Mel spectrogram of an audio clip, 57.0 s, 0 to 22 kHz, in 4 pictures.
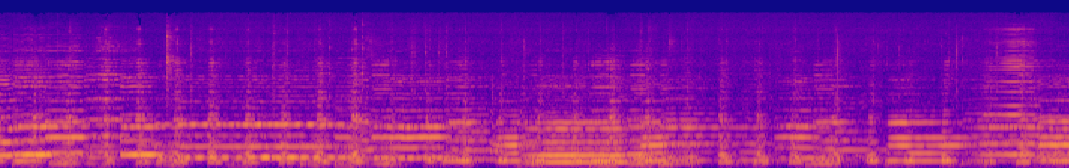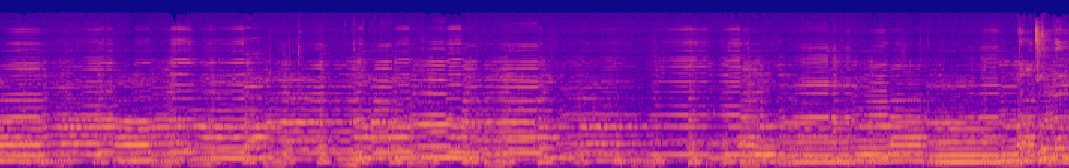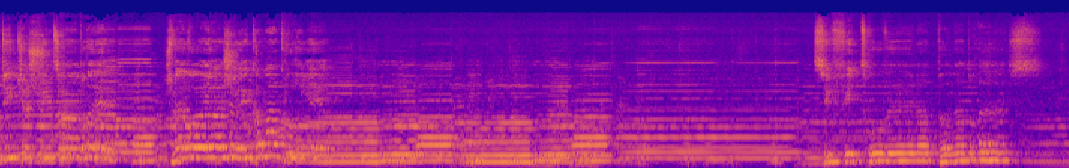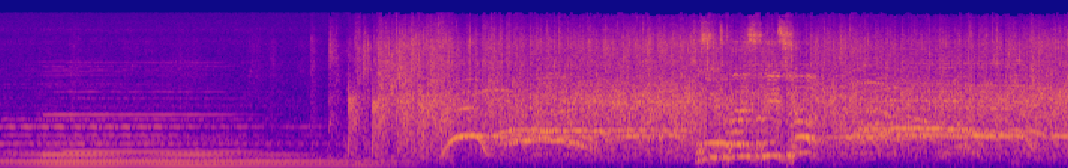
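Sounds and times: sustained melody notes: 0.0s - 47.8s
upright double bass: 0.0s - 48.9s.

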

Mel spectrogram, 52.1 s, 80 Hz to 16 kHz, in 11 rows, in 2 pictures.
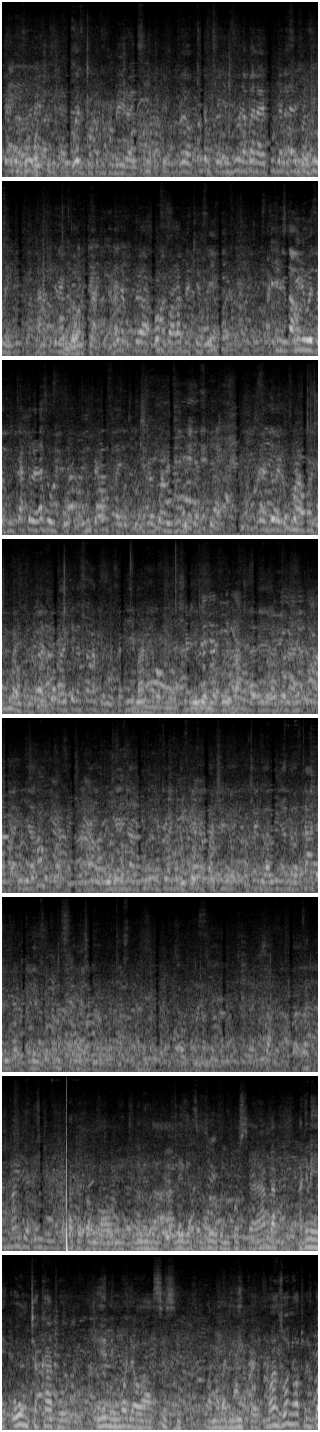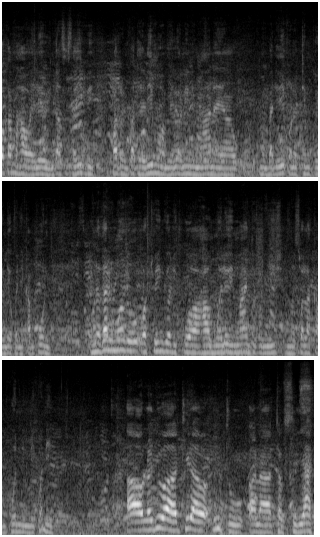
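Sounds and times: faint chattering voices: 0.0s - 52.0s.

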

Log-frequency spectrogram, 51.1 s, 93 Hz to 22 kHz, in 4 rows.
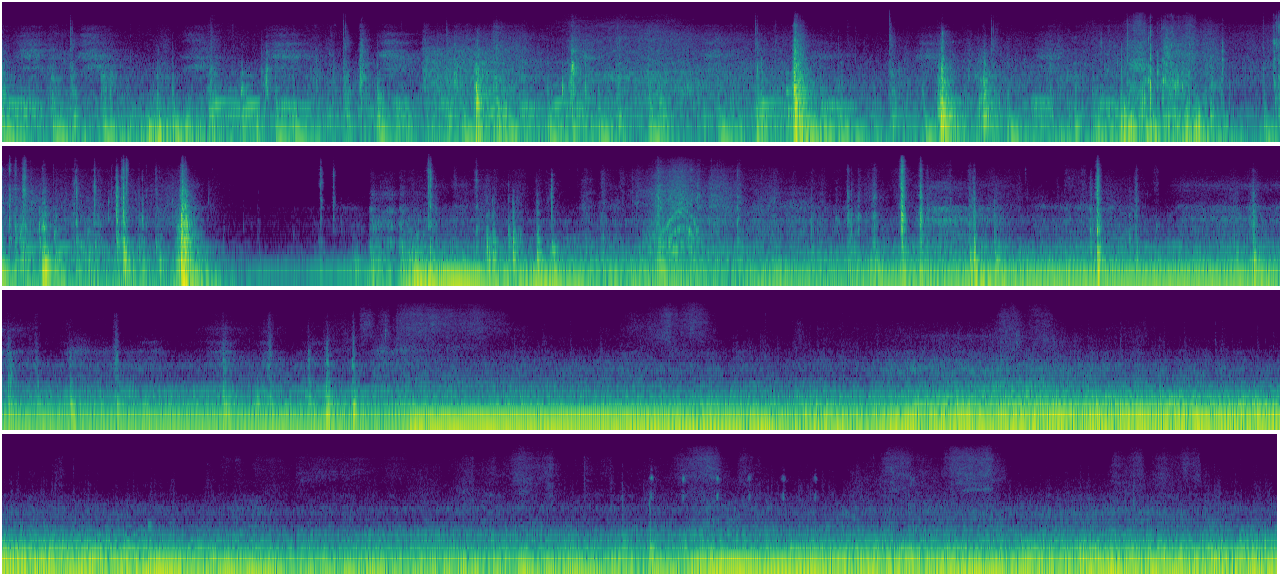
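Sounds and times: turn signal ticking: 0.0s - 14.5s, 15.1s - 51.0s
car cabin rumble on cobblestones: 0.0s - 51.0s.

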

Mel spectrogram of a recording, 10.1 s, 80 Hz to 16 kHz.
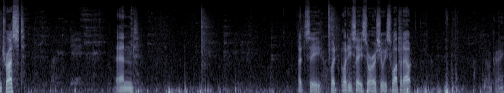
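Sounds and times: microphone handling thumps: 2.7s - 5.5s, 8.1s - 9.8s.

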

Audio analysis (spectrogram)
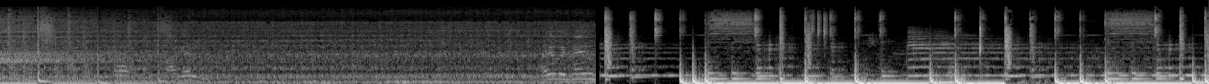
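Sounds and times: scooter engine idling: 0.0s - 6.0s.

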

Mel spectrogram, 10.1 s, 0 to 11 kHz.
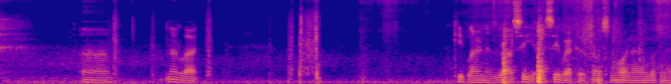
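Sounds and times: dry leaf litter crackling: 6.9s - 10.0s.

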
